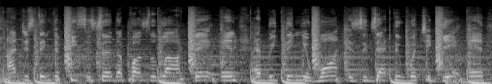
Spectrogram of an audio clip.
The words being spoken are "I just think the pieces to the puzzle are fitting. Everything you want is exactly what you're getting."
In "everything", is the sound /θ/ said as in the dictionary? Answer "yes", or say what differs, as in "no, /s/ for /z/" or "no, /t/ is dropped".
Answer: yes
